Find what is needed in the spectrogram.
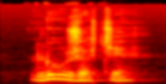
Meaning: diminutive of loser
- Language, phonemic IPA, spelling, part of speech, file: Dutch, /ˈluːzərcə/, losertje, noun, Nl-losertje.ogg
